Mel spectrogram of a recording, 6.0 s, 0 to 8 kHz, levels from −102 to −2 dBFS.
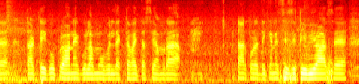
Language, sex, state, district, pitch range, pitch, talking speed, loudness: Bengali, male, Tripura, Dhalai, 135-140 Hz, 135 Hz, 130 wpm, -16 LUFS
